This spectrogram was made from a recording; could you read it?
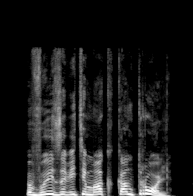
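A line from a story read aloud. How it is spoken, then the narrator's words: Old woman shouting. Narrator (Russian): крикнула им вслед бабушка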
